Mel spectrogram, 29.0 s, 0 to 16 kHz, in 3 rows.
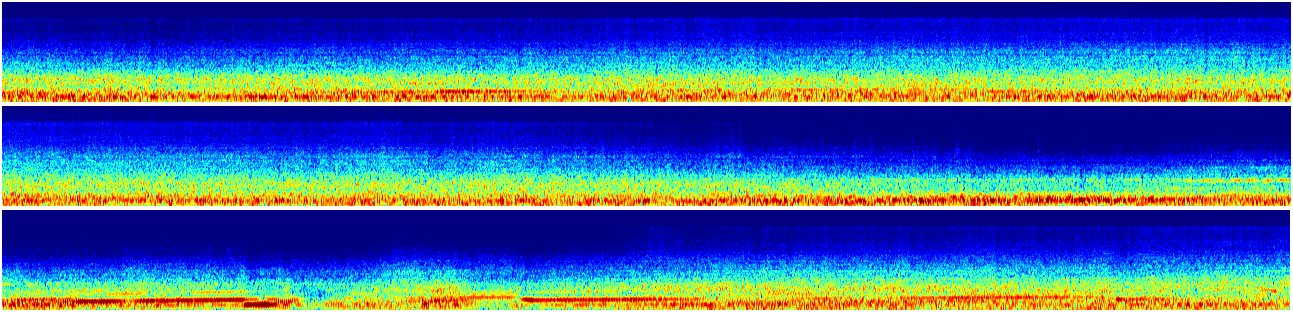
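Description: A 2009 Porsche 911's flat-six engine under hard acceleration, heard from inside the car. Its pitch climbs in several long rises, each cut back by an upshift, with a brief lift about three quarters of the way through. Steady road and wind noise runs underneath.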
